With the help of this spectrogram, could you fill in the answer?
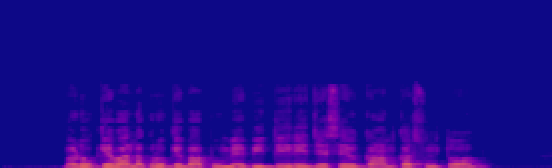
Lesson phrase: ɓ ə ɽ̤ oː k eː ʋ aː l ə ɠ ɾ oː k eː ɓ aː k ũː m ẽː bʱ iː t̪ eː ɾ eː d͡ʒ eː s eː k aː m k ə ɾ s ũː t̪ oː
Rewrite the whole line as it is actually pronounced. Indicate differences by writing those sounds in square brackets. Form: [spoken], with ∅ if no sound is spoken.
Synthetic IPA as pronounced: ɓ ə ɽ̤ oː k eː ʋ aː l ə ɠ ɾ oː k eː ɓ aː [p] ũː m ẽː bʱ iː t̪ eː ɾ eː d͡ʒ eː s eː k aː m k ə ɾ s ũː t̪ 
